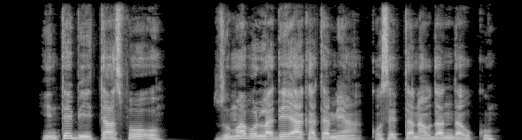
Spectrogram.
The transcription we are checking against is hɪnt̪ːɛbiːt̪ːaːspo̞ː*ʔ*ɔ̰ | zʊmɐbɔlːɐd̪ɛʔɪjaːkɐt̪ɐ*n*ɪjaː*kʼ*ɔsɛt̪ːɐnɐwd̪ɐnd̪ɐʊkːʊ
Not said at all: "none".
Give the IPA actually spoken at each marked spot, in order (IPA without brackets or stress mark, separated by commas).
ʔ, m, kʼ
